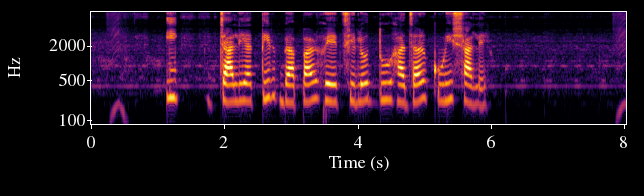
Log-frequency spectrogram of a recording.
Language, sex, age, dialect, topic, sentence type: Bengali, female, 18-24, Jharkhandi, banking, statement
